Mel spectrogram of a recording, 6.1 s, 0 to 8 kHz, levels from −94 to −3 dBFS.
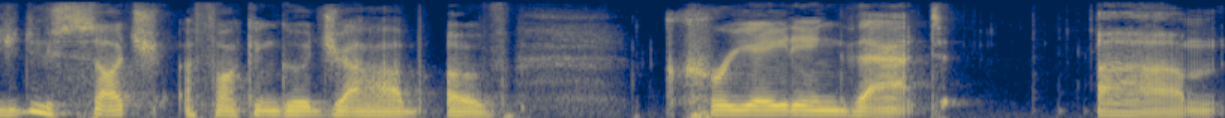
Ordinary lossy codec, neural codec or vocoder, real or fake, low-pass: MP3, 48 kbps; none; real; 7.2 kHz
